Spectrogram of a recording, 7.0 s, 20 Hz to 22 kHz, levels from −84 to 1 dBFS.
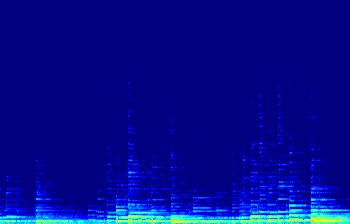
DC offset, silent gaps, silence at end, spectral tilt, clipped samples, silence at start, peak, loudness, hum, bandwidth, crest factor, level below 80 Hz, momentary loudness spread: under 0.1%; none; 0 s; -8 dB/octave; under 0.1%; 0 s; -16 dBFS; -34 LUFS; none; 9.2 kHz; 18 dB; -60 dBFS; 18 LU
